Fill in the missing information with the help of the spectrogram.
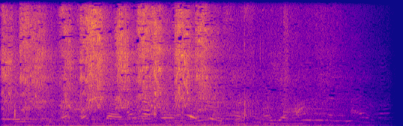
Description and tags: Call of a Monk Parakeet (cotorra grisa, scientific name: Myiopsitta monachus) and ambient sounds of the zoo.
